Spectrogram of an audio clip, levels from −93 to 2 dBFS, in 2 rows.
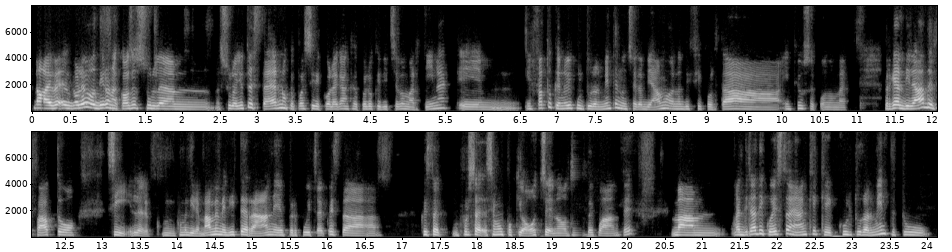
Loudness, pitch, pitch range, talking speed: -23 LUFS, 195 Hz, 180-220 Hz, 180 wpm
